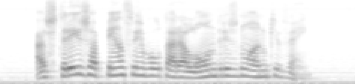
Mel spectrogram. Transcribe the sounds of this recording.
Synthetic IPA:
ɐst̪ɾejzʒːapẽsɐ̃w̃ẽvowt̪aɾɐlõnd̪ɾɪznʊɐ̃nʊkɪvḛ̃j̃

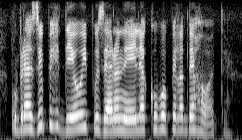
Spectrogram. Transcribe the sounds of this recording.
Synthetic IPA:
ʊ̰bɾaziwpeɾd̪ewɪpuzɛɾɐ̃nelɪakupɐpelɐd̪eɦɔt̪ɐ

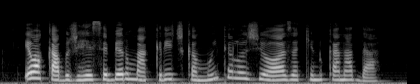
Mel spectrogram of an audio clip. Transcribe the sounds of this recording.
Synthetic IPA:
ewakabʊd͡ʒɪɦesebeɾũmɐkɾit͡ʃi̥kɐmũj̃t̪ʊeloʒiɔzɐakinʊkanad̪a

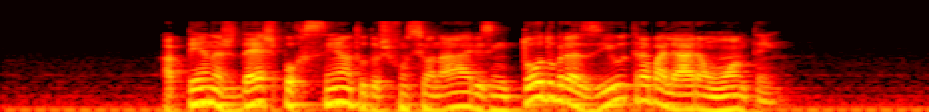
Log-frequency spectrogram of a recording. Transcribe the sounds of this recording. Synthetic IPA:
a̰pẽnɐzd̪ɛspoɾsẽnt̪ʊd̪ʊsfũsionaɾjʊzẽj̃t̪od̪ʊbɾaziwt̪ɾabaʎaɾɐ̃w̃õnt̪ḛ̃j̃

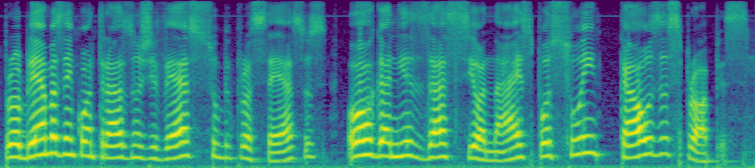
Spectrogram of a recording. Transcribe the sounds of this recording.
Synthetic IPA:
pɾoblẽmɐzẽkõnt̪ɾad̪ʊznʊzd͡ʒivɛɾsʊ̥sːubɪpɾosɛsʊsoɾɡɐnizasionajsposuẽj̃kawzɐspɾɔpɾiɐs

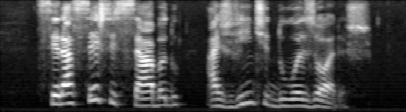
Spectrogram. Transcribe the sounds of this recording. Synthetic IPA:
seɾaseʃt̪ɪsabɐd̪ʊ | ɐzvĩnt͡ʃid̪uɐzɔɾɐ̰s

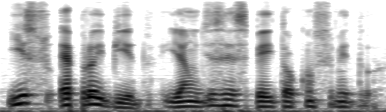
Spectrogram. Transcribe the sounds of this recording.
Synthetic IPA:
isʊʔɛpɾoibid̪ʊiɛũd͡ʒizhespejt̪ʊawkõsumid̪o̰ɾ

